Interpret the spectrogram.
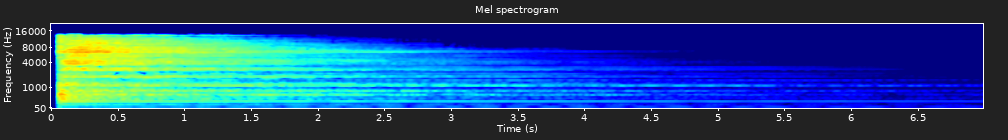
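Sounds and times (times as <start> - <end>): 
16in rock crash cymbal: 0.1 - 4.0.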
